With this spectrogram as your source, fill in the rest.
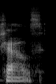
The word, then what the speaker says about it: chow: Brunch chows. No, chow is CIAO if you're saying bye, but if you're saying brunch chows, that's a term and it's CHOWS.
